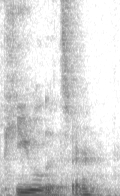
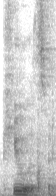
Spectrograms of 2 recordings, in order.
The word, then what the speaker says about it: Pulitzer: It's pronounced Pulitzer. Oh my God. It is. No, it's not. Pulitzer.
